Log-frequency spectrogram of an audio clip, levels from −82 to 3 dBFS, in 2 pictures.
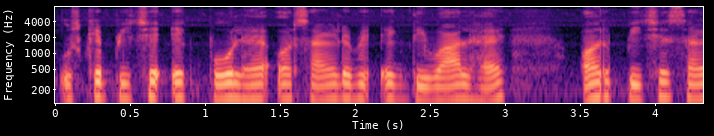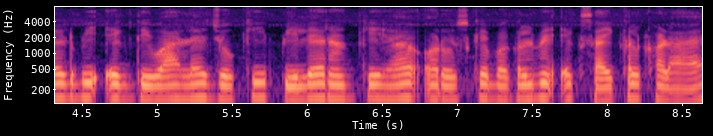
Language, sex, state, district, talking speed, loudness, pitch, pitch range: Hindi, male, Jharkhand, Garhwa, 220 wpm, -20 LUFS, 130 Hz, 120-130 Hz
